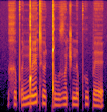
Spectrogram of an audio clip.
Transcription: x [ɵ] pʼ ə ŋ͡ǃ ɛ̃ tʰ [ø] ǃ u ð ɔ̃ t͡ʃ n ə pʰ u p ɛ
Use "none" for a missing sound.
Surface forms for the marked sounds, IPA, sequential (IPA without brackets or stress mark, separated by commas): ə, ø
